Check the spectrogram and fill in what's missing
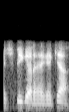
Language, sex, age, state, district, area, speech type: Urdu, male, 18-30, Uttar Pradesh, Saharanpur, urban, conversation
